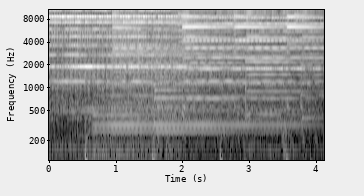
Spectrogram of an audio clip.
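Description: Alarm clocks used as a rock band's sound effect: steady, fairly loud ticks about once a second under sustained, bell-like ringing tones.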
